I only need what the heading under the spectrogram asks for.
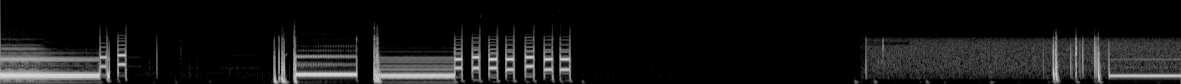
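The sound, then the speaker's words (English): Touch-tone keypad beeps dialed over a chained long-distance phone connection: steady tones and quick runs of short beeps separated by silences, then hissing line noise with a few more tones. “Let's hit a few touch tones just to see how this connection echoes and such, then hang up and start another one.”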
